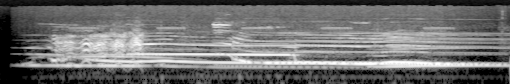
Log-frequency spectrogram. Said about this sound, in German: Unverkennbar Wölfe.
